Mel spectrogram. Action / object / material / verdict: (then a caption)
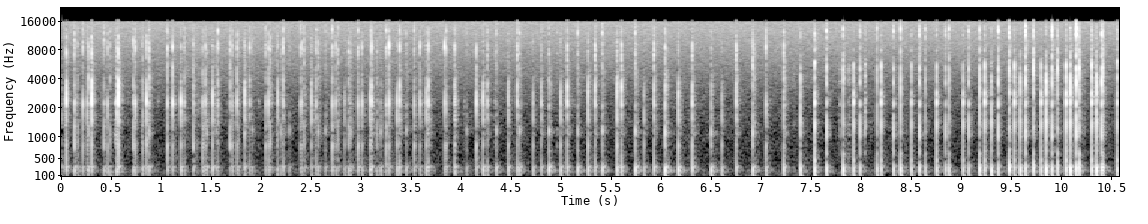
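tap / sealed cardboard box / cardboard / none. Fingertips and nails tap repeatedly on a small, hollow, sealed cardboard shipping box with a shipping label, held in front of the mic. Dozens of quick, dry taps each give a short hollow thump that dies away almost at once, with some brighter clicks from the nails. The tapping is steady, growing slightly louder and denser toward the end.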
